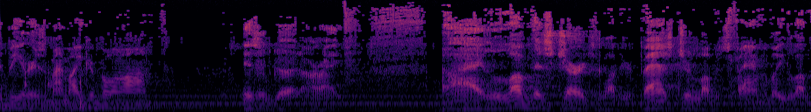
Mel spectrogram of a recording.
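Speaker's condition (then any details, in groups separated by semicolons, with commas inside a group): Laryngectomy, voice prosthesis; like a kazoo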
